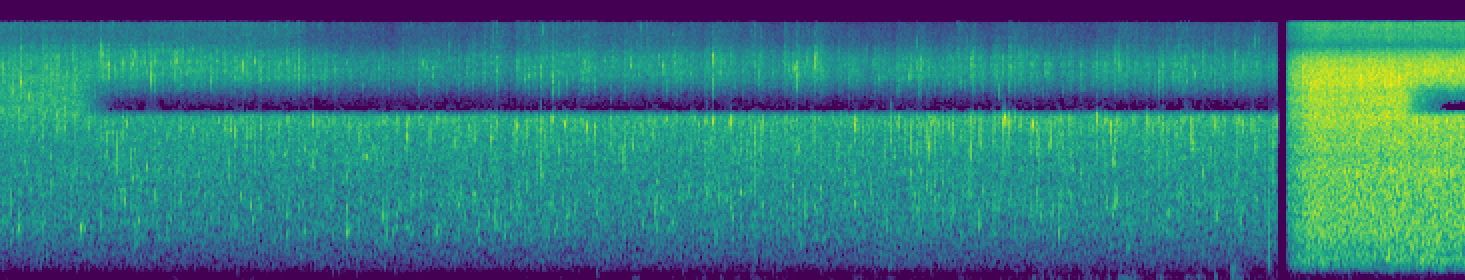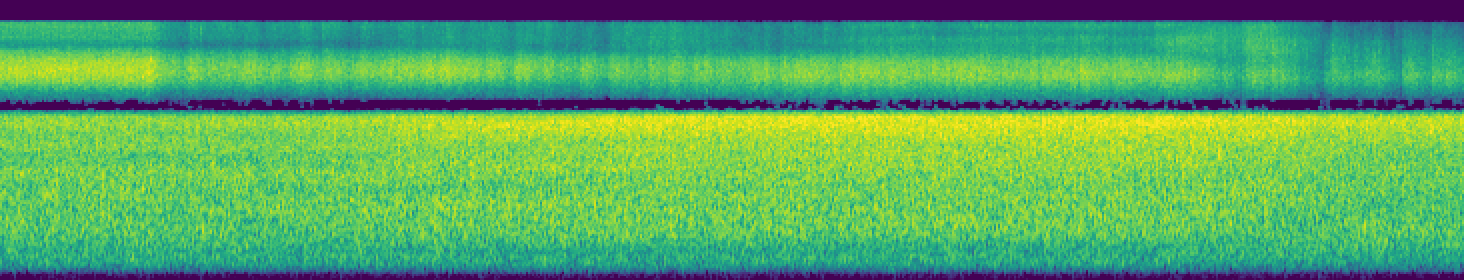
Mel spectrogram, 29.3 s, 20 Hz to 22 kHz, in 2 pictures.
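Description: A shallow rocky stream flowing over stones, a steady rush of water. After a cut about 13 seconds in, the water is much louder and closer.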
